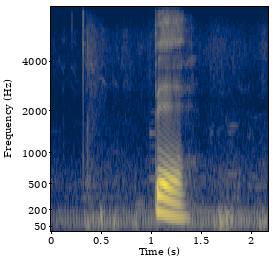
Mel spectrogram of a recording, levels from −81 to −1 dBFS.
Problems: constant background noise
